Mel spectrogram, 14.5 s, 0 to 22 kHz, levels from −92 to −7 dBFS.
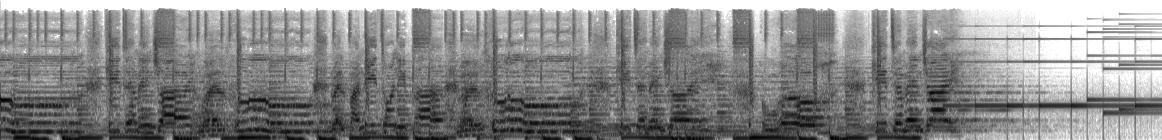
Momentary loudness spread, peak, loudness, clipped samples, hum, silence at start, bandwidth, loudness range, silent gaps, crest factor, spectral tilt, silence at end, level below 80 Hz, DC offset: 12 LU; -2 dBFS; -16 LUFS; under 0.1%; none; 0 s; 17 kHz; 2 LU; none; 14 dB; -4.5 dB/octave; 0 s; -20 dBFS; under 0.1%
